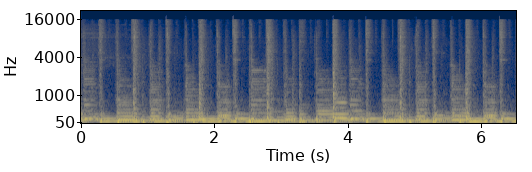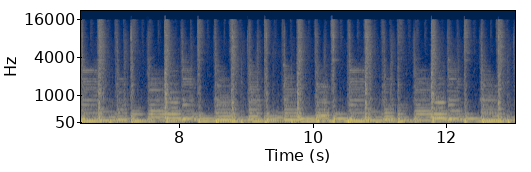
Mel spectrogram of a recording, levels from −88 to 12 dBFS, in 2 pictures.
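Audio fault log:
1.53–1.55 s, sound dropped by the voice detector: for about 20 ms the audio gives way to steady noise or near silence, then resumes. The likely cause is a sender-side voice detector misjudging a quiet moment as background and pausing transmission, with the receiver filling the gap with comfort noise, which fits Opus-style discontinuous transmission. On a spectrogram it shows as a narrow vertical strip of smooth, featureless noise or near silence. On the waveform, a brief low, even patch cuts into the envelope.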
